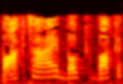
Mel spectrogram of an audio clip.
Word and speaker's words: Boktai: I don't even know how you pronounce it. Boktai? That sounds good to me. Boktai, yeah.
